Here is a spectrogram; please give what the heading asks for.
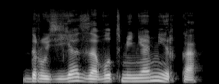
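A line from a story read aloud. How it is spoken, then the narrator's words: Plain. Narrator (Russian): ответил он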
